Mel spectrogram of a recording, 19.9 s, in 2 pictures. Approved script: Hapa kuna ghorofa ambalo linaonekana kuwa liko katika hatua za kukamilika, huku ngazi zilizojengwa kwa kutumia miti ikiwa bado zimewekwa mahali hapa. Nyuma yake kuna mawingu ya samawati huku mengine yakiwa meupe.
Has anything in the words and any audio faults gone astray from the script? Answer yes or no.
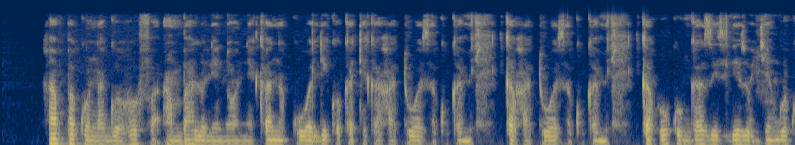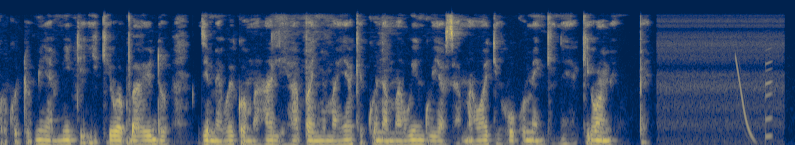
yes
